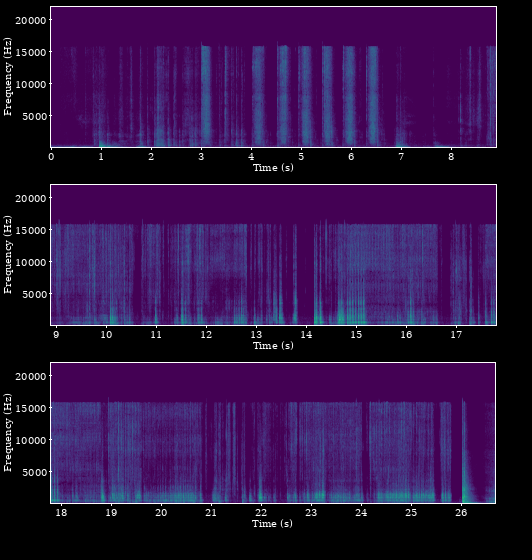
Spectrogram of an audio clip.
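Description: Brush strokes sweeping across a wooden tabletop, about two a second. Then continuous scrubbing and scraping on an old corroded metal faucet body, ending in a sharp knock near the end.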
